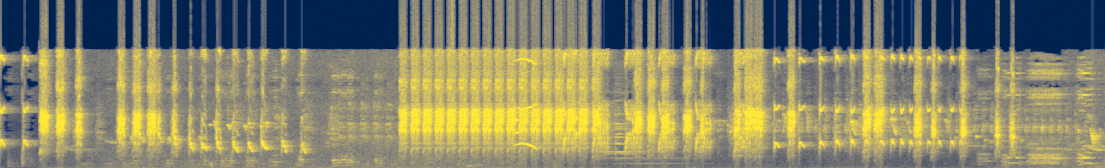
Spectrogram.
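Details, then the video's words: Grey-cheeked bulbul, local and Sumatran birds, in a harsh besetan song used as tutoring material: dense, raspy buzzing bursts repeated nearly three times a second, with one steady high-pitched rattling stretch and brief whistled notes. "Masteran super kasar raja besetan jenggot lokal vs sumatera"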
